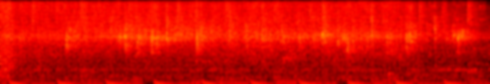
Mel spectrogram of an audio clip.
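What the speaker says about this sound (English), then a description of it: "we're gonna rinse the fruit now" Fruit is rinsed under a running kitchen tap, making a continuous, fairly loud splash of water with a steady rhythmic pattern throughout and no speech.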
